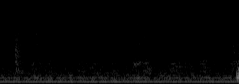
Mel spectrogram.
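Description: Fingers faintly rubbing the top layer of paper off a Mod Podge photo transfer on a small wooden sign block, peeling away the backing to reveal the transferred print, over a low steady hum.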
